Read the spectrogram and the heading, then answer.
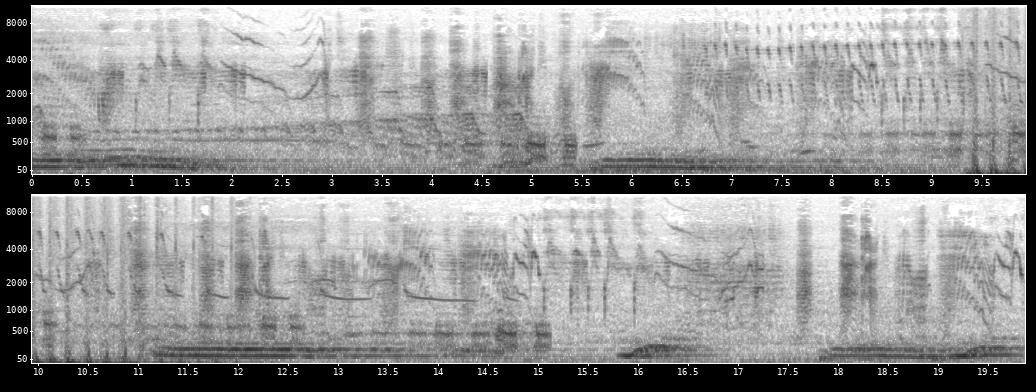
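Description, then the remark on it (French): A fearsome wild animal roar: deep, rumbling growls rise and fall in several long, loud bursts, while birds chirp above and a brief flurry of fluttering breaks out midway as a family of frightened birds flies off at the roar. “Il sursaute en entendant un effroyable rugissement qui fait s'envoler une famille d'oiseaux épouvantés.”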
